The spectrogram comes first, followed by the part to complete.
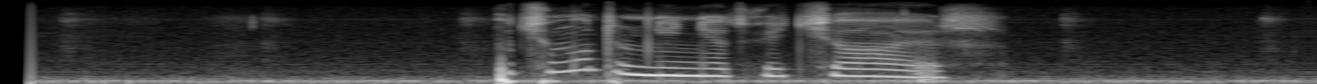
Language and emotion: Russian, sad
